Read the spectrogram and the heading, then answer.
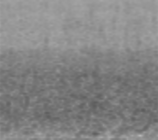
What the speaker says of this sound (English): This is kind of the head of the river, which we always considered it a creek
